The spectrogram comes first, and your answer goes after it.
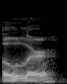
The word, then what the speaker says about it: OLUR: It's OLUR, and that's how you pronounce it, OLUR, like polar without the P, OLUR.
